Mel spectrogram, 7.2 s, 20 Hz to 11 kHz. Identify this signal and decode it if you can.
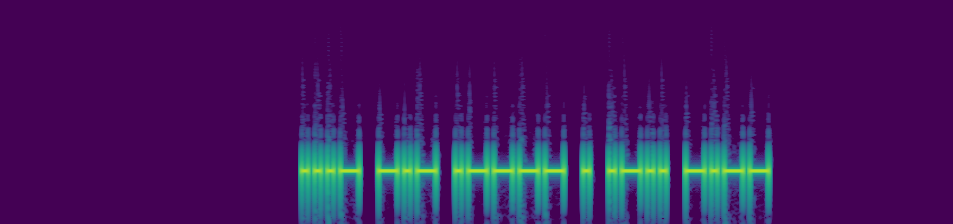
Morse code, heard as a keyed tone, about 25 wpm, 700 Hz. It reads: VK1ELY
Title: DXCC-100 Call Signs - 6 Characters - Repeated 3x - 25wpm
